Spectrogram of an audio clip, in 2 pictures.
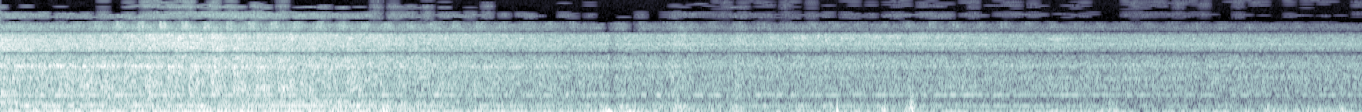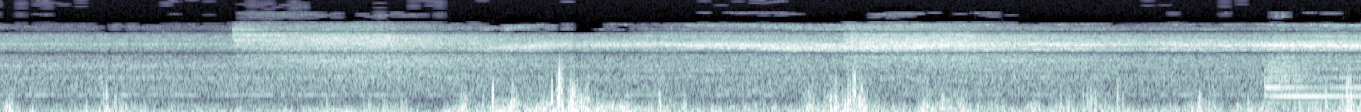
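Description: A high-speed train hums and rumbles as it pulls away and fades into the distance.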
